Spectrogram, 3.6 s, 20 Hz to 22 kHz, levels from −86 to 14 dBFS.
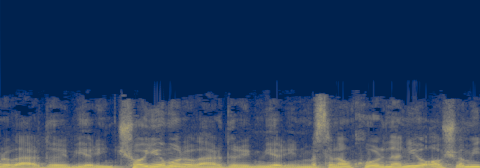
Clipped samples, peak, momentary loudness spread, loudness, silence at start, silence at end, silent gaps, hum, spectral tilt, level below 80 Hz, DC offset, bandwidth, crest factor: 0.3%; 0 dBFS; 3 LU; -10 LUFS; 0 s; 0 s; none; none; -7 dB/octave; -34 dBFS; under 0.1%; 9.8 kHz; 10 dB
